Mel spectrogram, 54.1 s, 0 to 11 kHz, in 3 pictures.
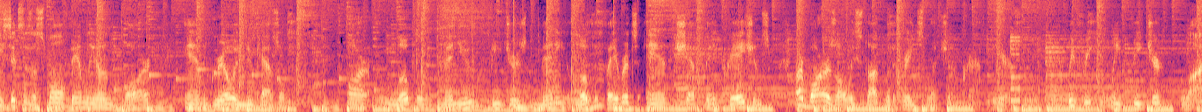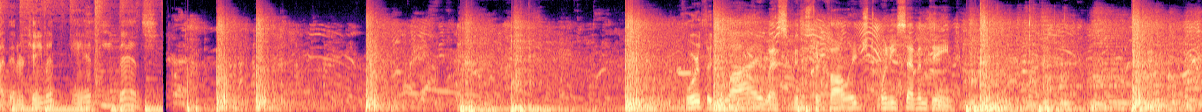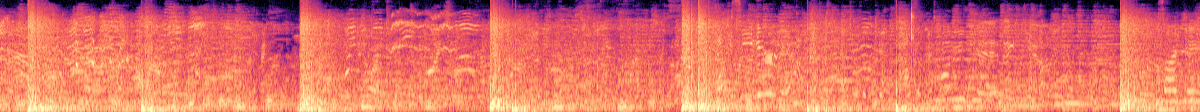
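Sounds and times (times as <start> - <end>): music: 0.0 - 20.6, 24.9 - 54.0
firework booms and bangs: 20.8 - 22.4, 23.5 - 24.1, 24.9 - 26.3, 27.4 - 29.0, 32.5 - 34.0, 35.0 - 35.7, 36.4 - 37.0, 40.6 - 41.2, 43.4 - 44.1, 46.3 - 47.0, 52.8 - 53.4.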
